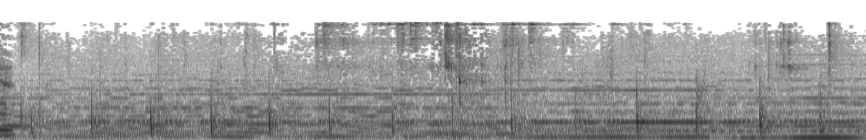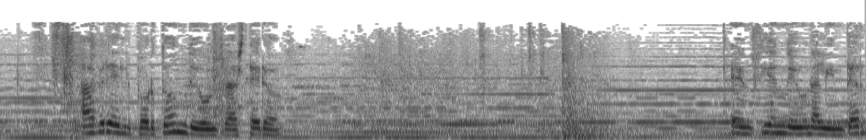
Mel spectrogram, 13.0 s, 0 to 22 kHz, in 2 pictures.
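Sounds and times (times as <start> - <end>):
speech: 0.0 - 0.4, 7.1 - 8.8, 12.0 - 12.9
footsteps of someone walking through a tunnel: 0.0 - 6.4
sustained tonal background: 0.0 - 12.9.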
